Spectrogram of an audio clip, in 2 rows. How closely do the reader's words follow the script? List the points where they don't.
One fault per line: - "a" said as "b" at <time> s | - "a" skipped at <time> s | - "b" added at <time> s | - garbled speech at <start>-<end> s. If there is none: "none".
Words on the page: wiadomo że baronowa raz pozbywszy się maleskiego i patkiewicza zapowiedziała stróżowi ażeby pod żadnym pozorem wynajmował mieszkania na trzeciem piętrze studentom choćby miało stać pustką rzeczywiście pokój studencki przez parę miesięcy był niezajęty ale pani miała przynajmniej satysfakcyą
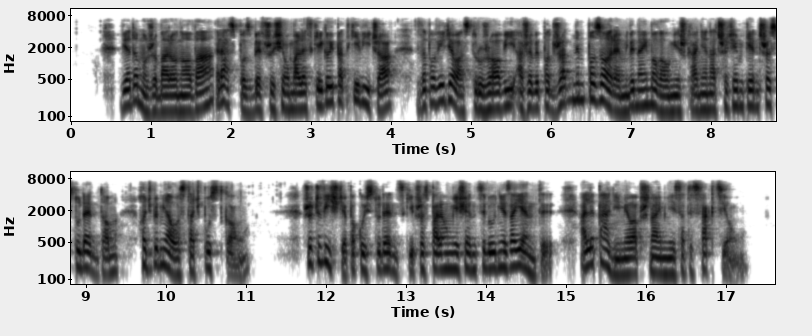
none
